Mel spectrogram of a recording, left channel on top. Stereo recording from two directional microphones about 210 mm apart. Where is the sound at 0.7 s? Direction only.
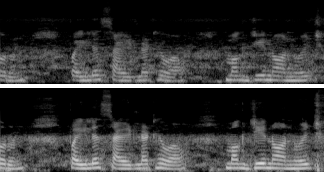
25° right (ahead or behind).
